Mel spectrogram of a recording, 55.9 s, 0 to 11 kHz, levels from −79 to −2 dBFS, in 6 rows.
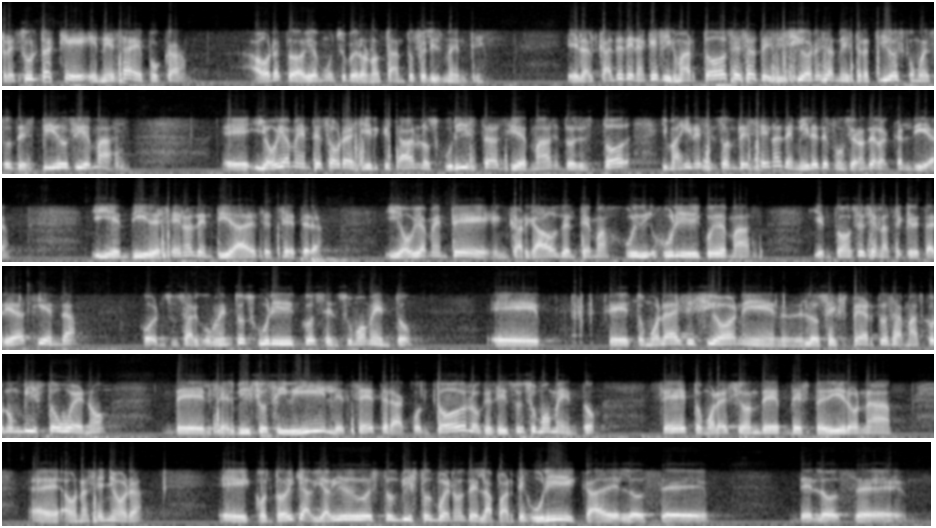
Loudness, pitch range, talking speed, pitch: -13 LUFS, 105-135 Hz, 145 wpm, 120 Hz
